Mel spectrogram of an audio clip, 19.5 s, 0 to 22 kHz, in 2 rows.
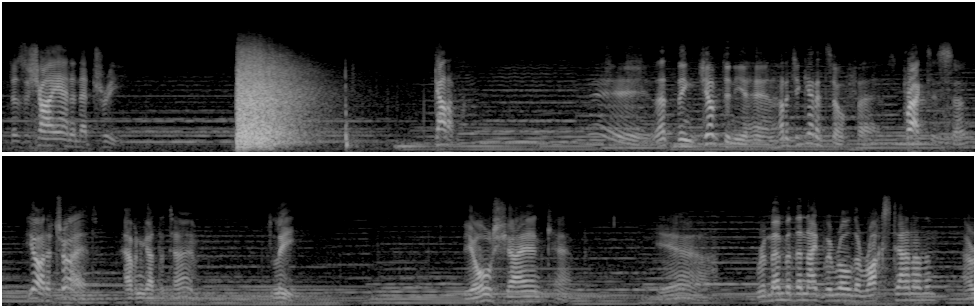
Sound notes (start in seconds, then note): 2.3 gunshot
